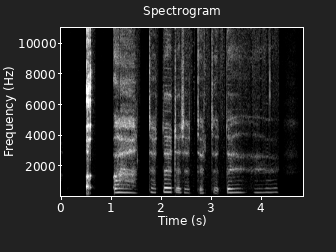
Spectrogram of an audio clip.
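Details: Compilation of burps recorded over a year: a series of loud, drawn-out, throaty belches with short pauses between them; repeated burping.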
